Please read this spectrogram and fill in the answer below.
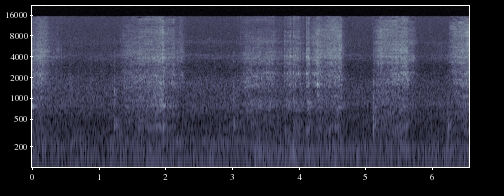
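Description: Small hand plane shaving the wooden leading edge of a model aircraft wing: a run of light, faint strokes, each about a second long, with brief pauses between.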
